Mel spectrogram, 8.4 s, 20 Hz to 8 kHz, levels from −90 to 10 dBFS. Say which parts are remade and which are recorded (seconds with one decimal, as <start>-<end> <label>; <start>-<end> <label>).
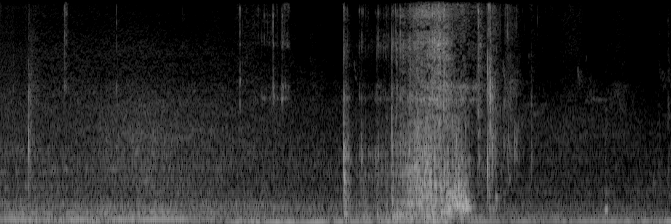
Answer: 0.0-8.4 recorded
